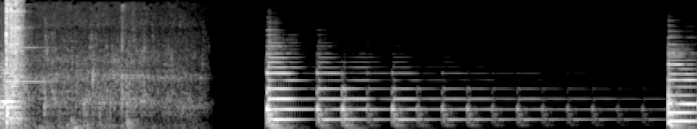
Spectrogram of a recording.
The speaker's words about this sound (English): So shall I add a bit of sugar to it? And much better a teaspoon on the side, I think.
